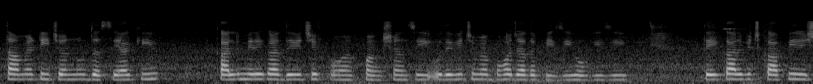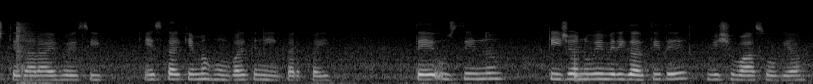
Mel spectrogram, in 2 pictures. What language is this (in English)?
Punjabi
